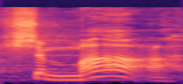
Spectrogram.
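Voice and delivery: Shema drawn out in a Georgia drawl; Georgia accent. Shown as a demonstration. Preacher correcting his Kiwi pronunciation, mock Georgia accent. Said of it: "like I'm from Georgia".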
